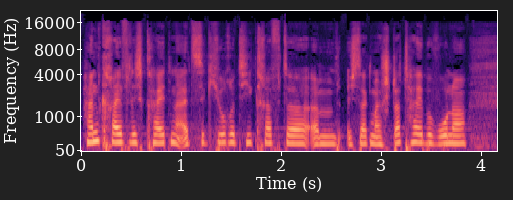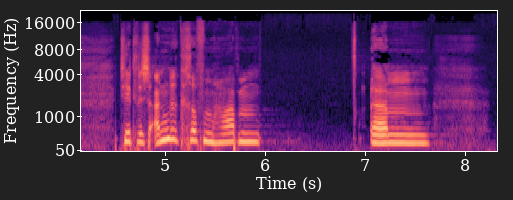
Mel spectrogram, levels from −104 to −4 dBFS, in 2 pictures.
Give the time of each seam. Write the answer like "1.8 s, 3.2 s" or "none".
none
